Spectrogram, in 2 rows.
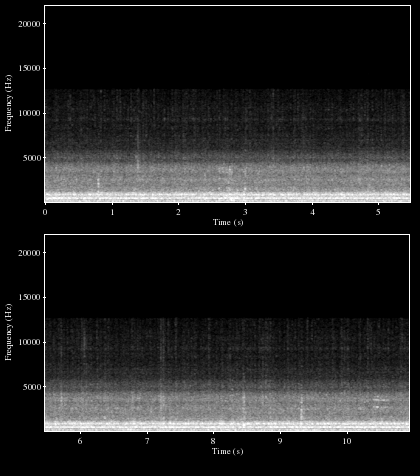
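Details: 3.0KVA generator after a full engine rebuild with new piston and rings: constant smooth hum at steady speed with no knocking or rattling; the problem is solved and it runs normally.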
